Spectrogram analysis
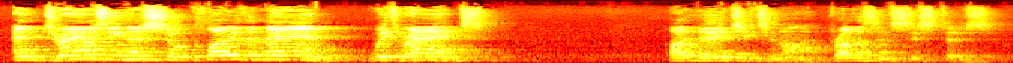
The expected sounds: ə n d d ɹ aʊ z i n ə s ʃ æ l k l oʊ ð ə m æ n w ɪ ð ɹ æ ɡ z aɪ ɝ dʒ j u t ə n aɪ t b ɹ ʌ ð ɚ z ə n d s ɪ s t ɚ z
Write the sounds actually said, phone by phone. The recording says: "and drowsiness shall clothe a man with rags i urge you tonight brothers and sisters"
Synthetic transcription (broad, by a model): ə n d d ɹ aʊ z i n ə s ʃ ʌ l k l oʊ ð ə m æ n w ɪ ð ɹ æ ɡ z aɪ ɝ dʒ j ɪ t ə n aɪ t b ɹ ʌ ð ɚ z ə n s ɪ s t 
